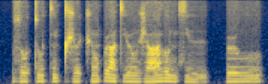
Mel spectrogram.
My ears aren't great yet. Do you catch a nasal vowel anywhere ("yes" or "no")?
yes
